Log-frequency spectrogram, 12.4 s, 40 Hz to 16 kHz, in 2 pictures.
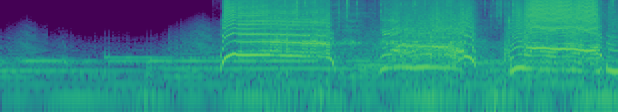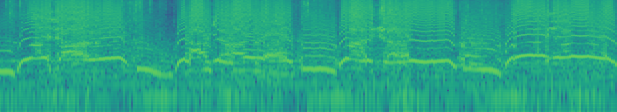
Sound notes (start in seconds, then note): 2.2 loud screaming; 7.8 screaming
